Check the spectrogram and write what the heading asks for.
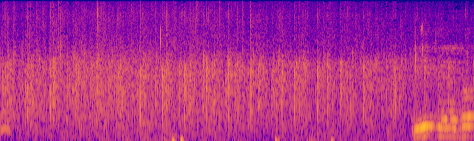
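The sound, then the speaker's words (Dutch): Sustained audience applause for brothers from churches in Rotterdam, The Hague, Amsterdam, Eindhoven, Terneuzen and other countries, a dense steady patter of many hands clapping throughout, with a voice breaking in over it near the end. “Jullie kunnen ook opstaan en een groot applaus aan onze broeders geven.”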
